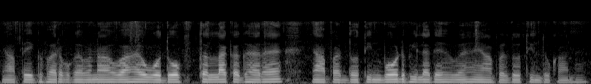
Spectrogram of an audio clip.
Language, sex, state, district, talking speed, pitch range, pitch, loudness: Hindi, male, Bihar, Purnia, 275 wpm, 105-110 Hz, 110 Hz, -27 LUFS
